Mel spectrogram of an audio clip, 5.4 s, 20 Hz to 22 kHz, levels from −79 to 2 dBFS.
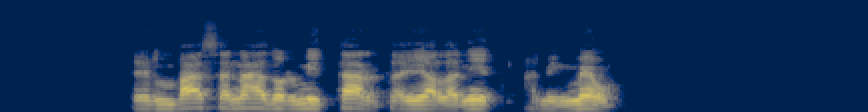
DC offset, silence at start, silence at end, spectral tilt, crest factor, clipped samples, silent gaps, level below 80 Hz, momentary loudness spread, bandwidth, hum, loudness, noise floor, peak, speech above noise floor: under 0.1%; 0.85 s; 1.6 s; -6.5 dB/octave; 18 dB; under 0.1%; none; -74 dBFS; 9 LU; 8.6 kHz; none; -20 LUFS; under -90 dBFS; -4 dBFS; over 71 dB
